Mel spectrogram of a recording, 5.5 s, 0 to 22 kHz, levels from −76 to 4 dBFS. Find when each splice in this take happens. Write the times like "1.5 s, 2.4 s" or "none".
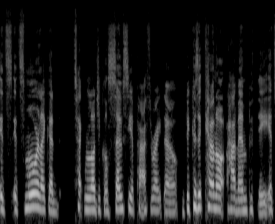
none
